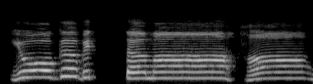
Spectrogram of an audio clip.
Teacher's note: विसर्ग से पहले क्या है मा है तो विसर्ग का उच्चारण हा हो जाएगा · डबल त पहला त आधा दूसरा त पूरा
